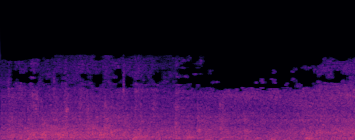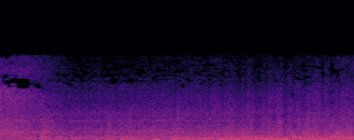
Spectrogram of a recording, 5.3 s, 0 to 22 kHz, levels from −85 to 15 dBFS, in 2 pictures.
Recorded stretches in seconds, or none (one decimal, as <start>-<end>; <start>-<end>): 1.7-2.2; 3.9-4.6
